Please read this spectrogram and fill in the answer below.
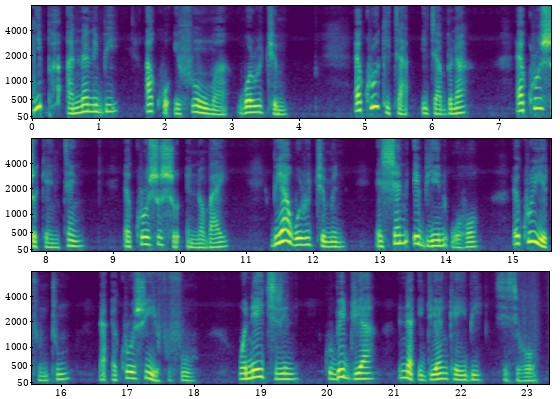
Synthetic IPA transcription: ɲĩ˦pʰa˦a˨nã˦nʊ̃˦bi˦ | a˦kʰɔ̰˨ʔe˨fɾũ˦wmã̰˨ | wɔ˦ɾu˦t͡ɕᶣẽ˨m | ɛ˦kʰʊ˦ɾʊ˦kʰi˨tʰa˨ | ɪ˨d͡ʑa˨bɪ˨nã˦ | ɛ˦kʰʊ˦ɾʊ˦sʊ˨kʰɛ̃˨ntʰɛ̃˦n | ɛ˨kʰʊ˦ɾʊ˦sʊ˦sʊ̰˨n̩˨nɔ̃˨ba˨ɪ˦ | bi˦a˦wɔ˦ɾu˦t͡ɕᶣẽ˨m˦n˦ | ɛ˨ɕɛ̃˦ne˦bi˨ɛ˦n˦wɔ̰˨ɦɔ˦ | ɛ˦kʰʊ˦ɾʊ˦jɛ˨tʰũ˨ntʰũ˦m | nã̰˨ʔɛ˨kʰʊ˦ɾʊ˦sʊ˦jɛ˨fu˨fuː˦ | wɔ̃˨nẽ˦t͡ɕʰi˨ɾĩ˦n | kʰu˨be˦dɥa˦ | nã˨ʔe˨dɥa˦ŋ̩˦kʰa˨i˦bi˦ | si˨si˨ɦɔ˦

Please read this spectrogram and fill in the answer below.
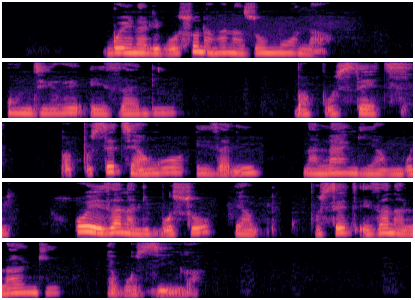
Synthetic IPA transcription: bwo˨je˨na˨li˨bo˨so˦na˨ŋɡa˦na˨zo˦mɔ˦na̰˨ | o˨ndi˨ʁe˦ʔe˨za˨li˦ | ba˨pu˨sɛ˦t | ba˨pu˨sɛ˦tja˨ŋɡo˦e˨za̰˨li˦ | na˨la˦ŋɡi˨ja˨mbwe˦ | o˦jo˦e˨za˦na˨li˨bo˨so˦ | ja˨pu˨sɛ˦tḛ˨za˦na˨la˦ŋɡi˦ | ja̰˨bo˨zi˨ŋɡa̰˨

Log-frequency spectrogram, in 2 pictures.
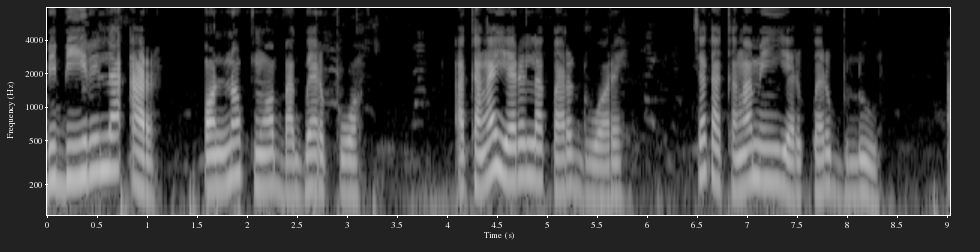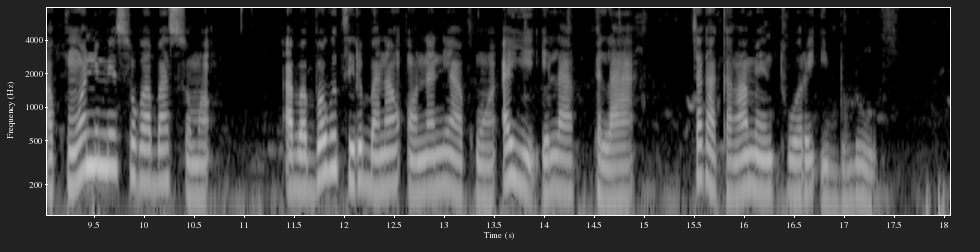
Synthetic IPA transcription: bi˨biː˨ɾi˦la˦ʔa˨ɾɪ˨ɔ˨nːa˦kʊ̃˨ŋɔ˦ba˨ɡ͡bɛ˦ɾɪ˨pʊ˦ɔ˦ | a̰˨ka˨ŋa˦jɛ˨ɾɪ˦la˦k͡pa˨ɾɪ˦dʊ˨ɔ˨ɾɪ˦ | t͡ʃɛ˦ka˨ka˨ŋa˦mɪ˦njɛ˨ɾɪ˨k͡pa˨˦ɾɪ˦bu˨loː˦˨ | a̰˨kʊ̃˨ŋɔ˦nɪ˦mɪ˦sʊ˦ɣa˦ba˦sʊ˨mɔ˦ | a̰˨ba˨bɔ˦ɣɪ˦ti˨ɾɪ˦ba˨na˦ŋʔɔ˨nːa˦nɪ˦a˨kʊ̃˨ɔ˨ʔa˦je˨ʔɪ˦la˦pɪ˨laː˨˦t͡ʃɛ˦ka˨ka˨ŋa˦mɪ˦n˦tu˦ɔ˦ɾɪ˦ʔi˨bu˨loː˦˨

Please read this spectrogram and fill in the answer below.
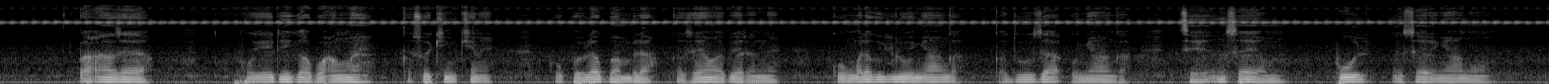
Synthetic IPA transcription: pa̰˦ʔa̰˨n˦za˦ja˨ | fo˨jɛ˨˦di˦ɡa˨bʊ˨ʔa˨ŋ͡ma˦ka˨so˦kʲʰi˦nkʰʲɪ˦nɨ˦fo˨pʊ˨bla˦ɡ͡ba˨mbɨ˦la˦ka˨za˦ja˦ma˨bɛ˦ɾɨ˨nːɨ˦ | ko˨ŋ͡ma˦la˦ɡji˦lo˨ɲaː˦ŋɡa˨ka˨doː˦za˦o˨ɲaː˦ŋɡa˨se˨hɪ˦n̩˦sa˦ja˨mpʰoː˦ln̩˦sa˦jo˨ɲa˦ŋo˨

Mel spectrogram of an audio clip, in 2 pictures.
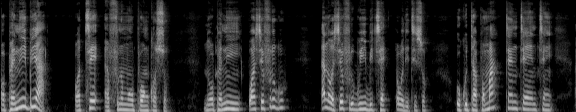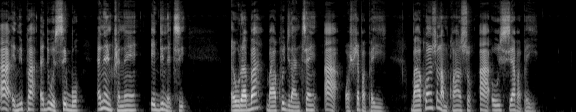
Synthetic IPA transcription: ɔ˨pʰæ˨nĩ˦bi˦a̰˨ | ɔ˨tʰɪ˦æ˨fʊ˦nʊ̃˦mʊ̃˦pʰɔ̃˦ŋ̩˦kʰɔ˦sʊ˨ | nã˨ɔ˨pʰæ˨nĩ˦wɔ˨a˨ɕɛ˦fʊ˦ɾu˦ɡu˦ | ɛ˦nã˨wɔ˨ɕɛ˦fʊ˨ɾu˦ɡu˦ji˦bi˦t͡ɕʰɛ˦wɔ˨nɪ̃˨tʰi˦sʊ˦ | ɔ˨kʰu˨tʰa˨pʰɔ˨mã˦tʰɪ̃˦n˦tʰɪ̃˦n̩˦tʰɪ̃˦ | a˦ʔæ˨nĩ˦pʰa˦ɛ˦dɪ˦wɔ˨se˦bɔ˦ | ɛ˦nɪ̃˦ɲ̩˨t͡ɕᶣɛ˨nɪ̃ː˦ | di˦næ̃˨t͡ɕʰi˦ | æ˨wu˨ɾa˨ba˦baː˨kʰʊ˦d͡ʑi˨nã˨n˨t͡ɕʰɛ̃˦na̰˨ɔ˨ɕᶣɛ˦pʰa˨pʰa˦ji˦ | baː˨kʰʊ̃˦n̩˦sʊ˦nã˨m̩˨kʷʰã˦n˦sʊ˦a˨ʔɔ˦si˦a˦pa˨pʰa˦ji˦

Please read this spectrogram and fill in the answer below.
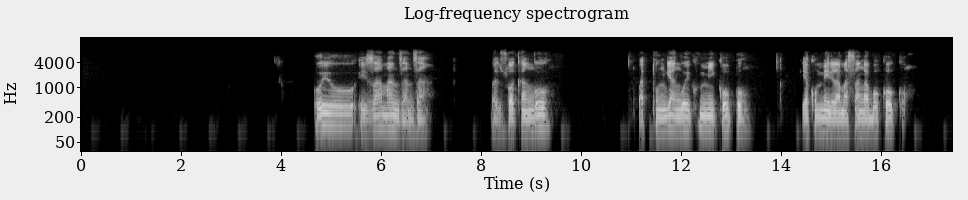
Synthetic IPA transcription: o˦jo˦e˨za˦ma˦nza̰˨nza˦ | ba˨zwa˨kʰa˨ŋɡo˦ | ba˨to˨ŋɡi˦ja˨ŋɡo˦e˨kʰo˦mi˦˨kʰo˦pɔ˨ | ja˨ko˨me˨le˨la˨ma˨sa̰˨ŋɡa˨bo˨kɔ˦kʰɔ˨

